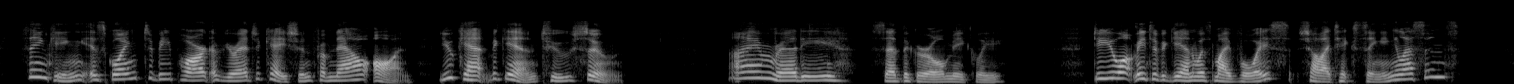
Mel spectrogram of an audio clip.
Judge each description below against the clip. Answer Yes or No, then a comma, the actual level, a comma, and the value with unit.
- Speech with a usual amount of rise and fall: No, wide, 7.6 semitones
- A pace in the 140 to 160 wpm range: Yes, average, 145 wpm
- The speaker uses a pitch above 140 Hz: Yes, high, 190 Hz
